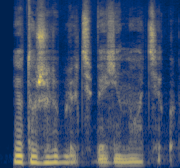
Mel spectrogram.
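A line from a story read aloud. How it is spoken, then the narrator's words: Tearful whisper. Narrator (Russian): шептала я сквозь слезы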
